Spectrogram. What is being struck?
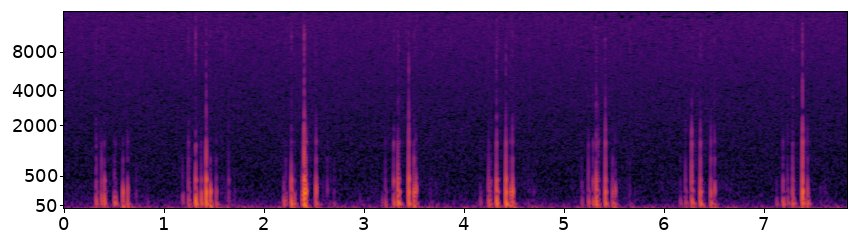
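Round cork board tapped with fingernails.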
